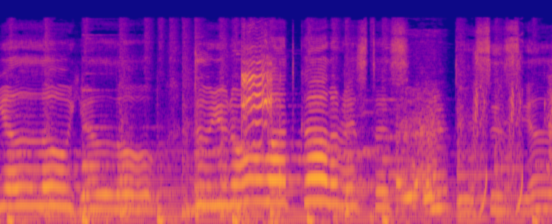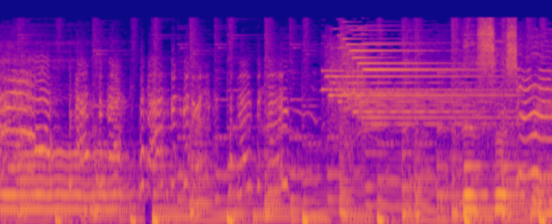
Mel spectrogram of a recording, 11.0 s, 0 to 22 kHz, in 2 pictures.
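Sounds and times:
bouncy children's song music: 0.0s - 11.0s
cartoon sound effects: 2.4s - 2.9s, 4.0s - 9.5s
twinkling magic chime: 8.7s - 11.0s.

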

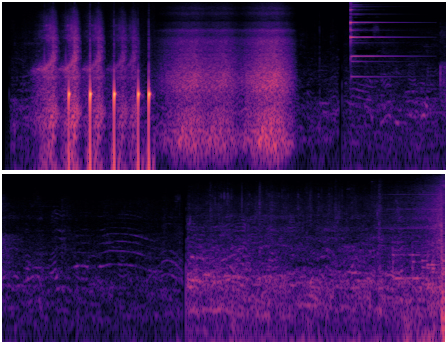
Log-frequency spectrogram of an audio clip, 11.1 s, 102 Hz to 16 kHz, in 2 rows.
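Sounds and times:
swish: 0.3s - 3.7s.

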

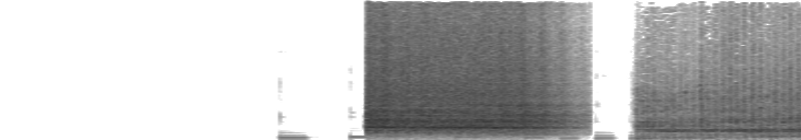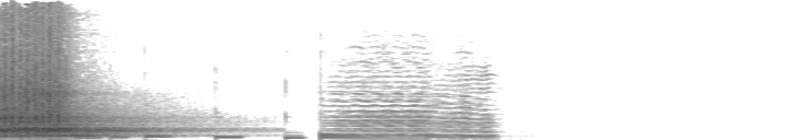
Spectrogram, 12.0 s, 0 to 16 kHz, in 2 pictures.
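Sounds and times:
loud noisy sound effects: 2.8s - 7.6s.

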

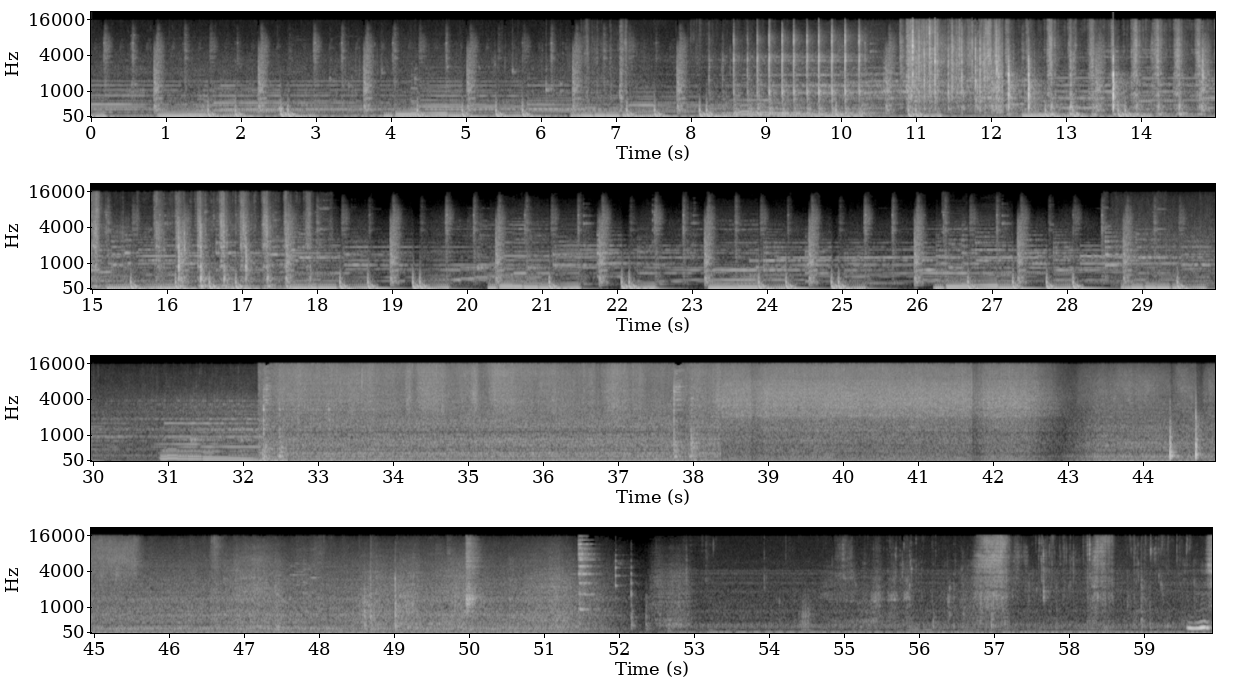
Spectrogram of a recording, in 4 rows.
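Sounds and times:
food sizzling in a frying pan: 32.2s - 45.5s
dishes and spoon clinking: 51.4s - 52.3s.

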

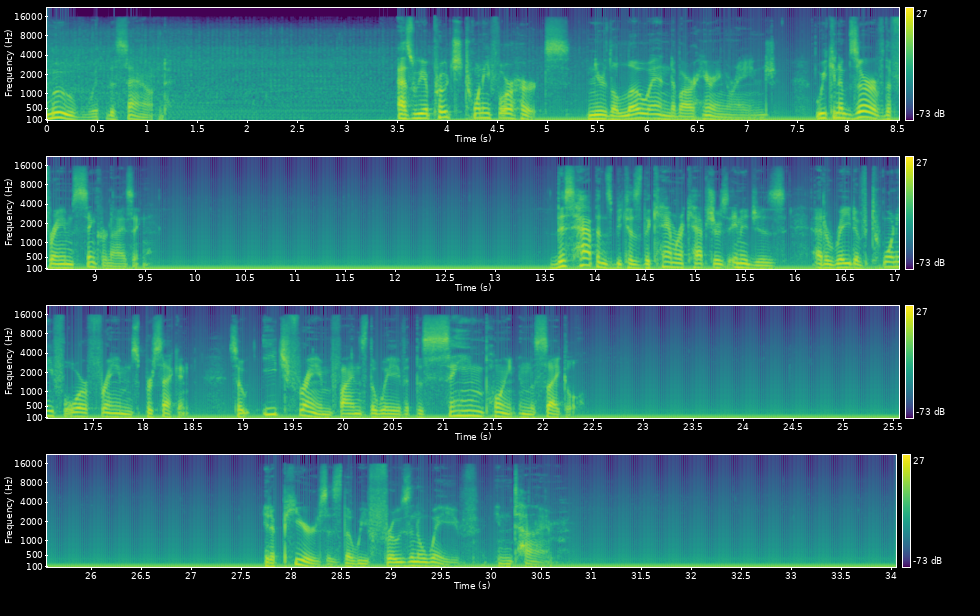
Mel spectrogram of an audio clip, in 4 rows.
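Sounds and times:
very low bass tone: 0.0s - 34.0s.

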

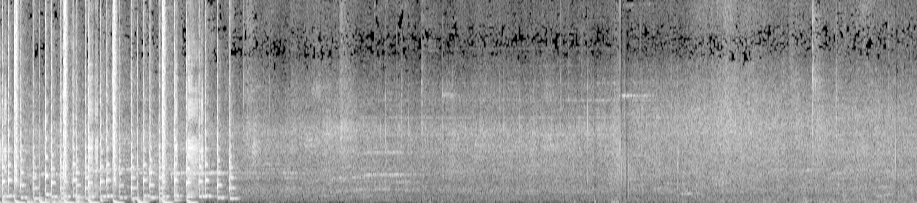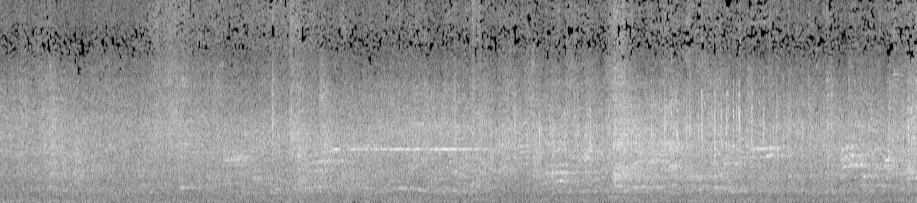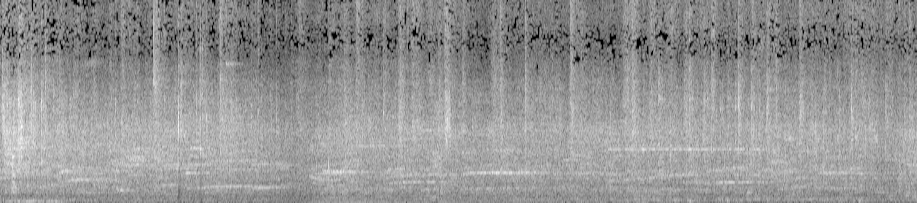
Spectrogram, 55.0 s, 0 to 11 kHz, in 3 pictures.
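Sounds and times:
mall background noise: 0.0s - 55.0s
moving walkway hum and hiss: 4.8s - 55.0s.

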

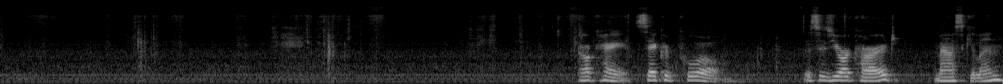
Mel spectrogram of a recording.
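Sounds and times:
paper pages rustling: 0.0s - 6.4s
low steady hum: 0.0s - 10.0s
woman speaking: 5.8s - 7.4s, 8.0s - 10.0s.

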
